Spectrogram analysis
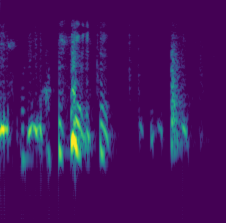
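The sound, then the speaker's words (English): Birds call in a series of short, warbling, coo-like bursts with brief pauses between them, moderately loud, with no clear speech alongside. “Since the birds are in the session, why can't we have a cat?”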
